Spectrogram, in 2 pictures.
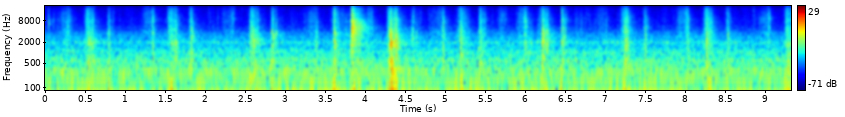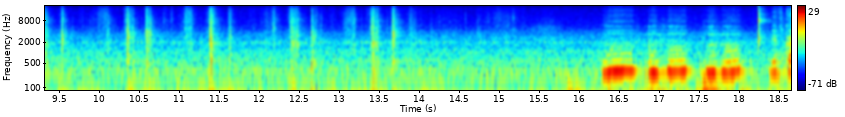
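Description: Tarot cards shuffled by hand at close range, a long run of crisp riffles and slapping snaps repeating at irregular intervals, with a brief patch of soft voice near the end.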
